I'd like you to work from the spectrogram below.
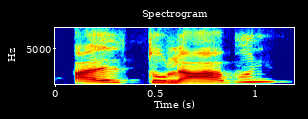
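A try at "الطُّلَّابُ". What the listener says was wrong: अल नहीं, पहले तो अल को हटा दें, वो हुरूफे शमसी है, तो अत मिला दें इसको, ठीक है। अत कर दें, अतुल्लाब। बिल्कुल, तुल्लाबु। ठीक है, लाम पे भी शद आएगा, चलें अच्छा आगे चलते हैं।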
